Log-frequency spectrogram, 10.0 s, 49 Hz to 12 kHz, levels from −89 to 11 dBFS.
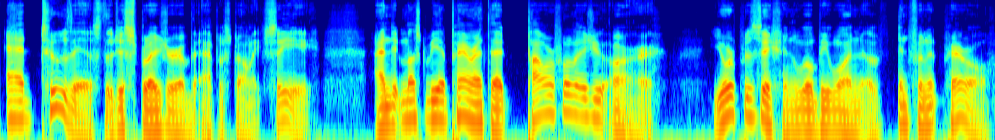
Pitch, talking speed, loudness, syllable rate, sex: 100 Hz, 165 wpm, -19 LUFS, 5.4 syllables/s, male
